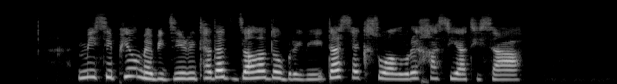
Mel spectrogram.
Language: Georgian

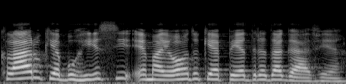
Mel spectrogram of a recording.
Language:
Portuguese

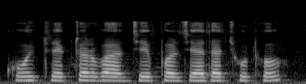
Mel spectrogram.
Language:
Magahi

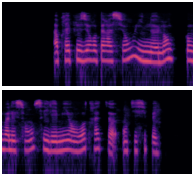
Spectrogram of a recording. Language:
French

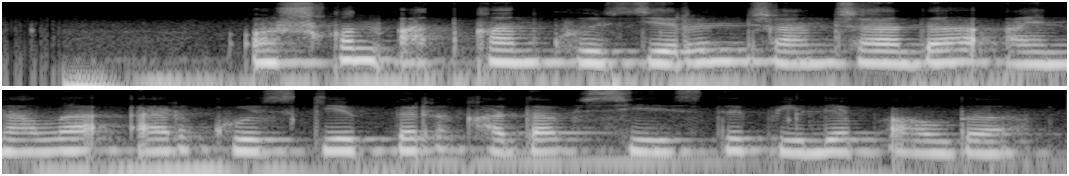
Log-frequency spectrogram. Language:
Kazakh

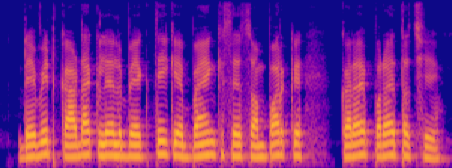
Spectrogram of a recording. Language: Maithili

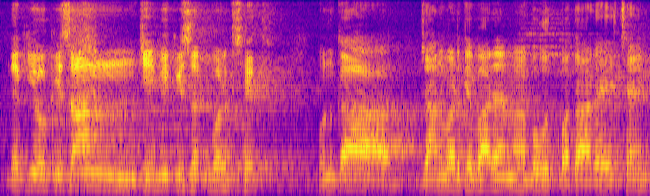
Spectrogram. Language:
Maithili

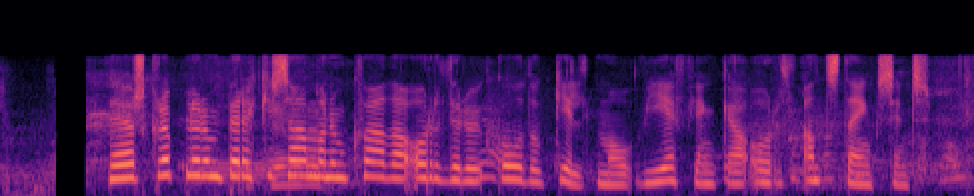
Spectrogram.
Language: Icelandic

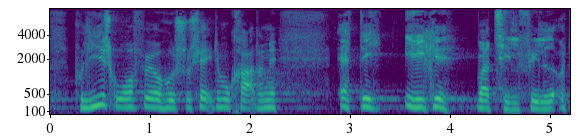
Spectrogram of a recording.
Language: Danish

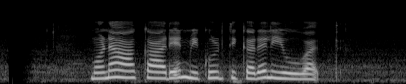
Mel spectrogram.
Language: Sinhala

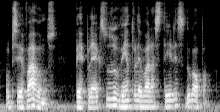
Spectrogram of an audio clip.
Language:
Portuguese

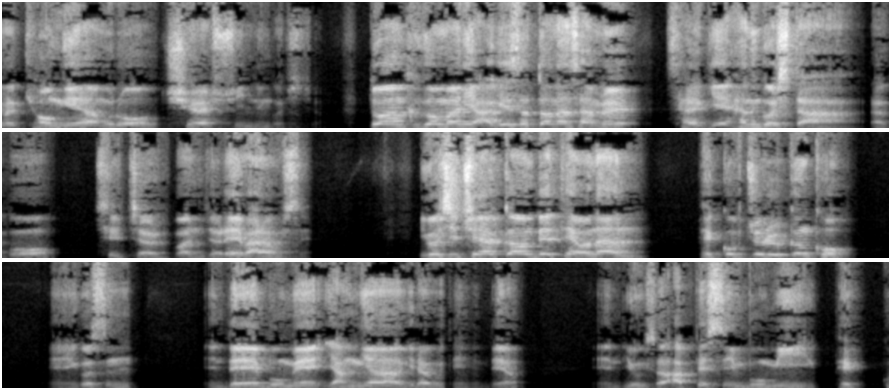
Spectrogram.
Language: Korean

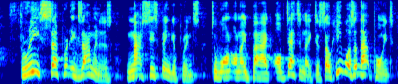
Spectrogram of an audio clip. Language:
English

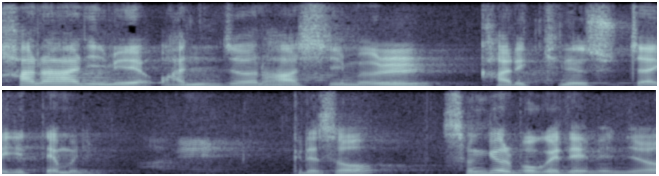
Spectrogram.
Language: Korean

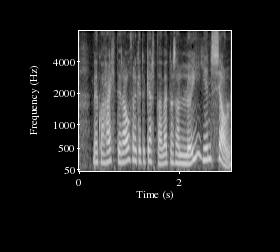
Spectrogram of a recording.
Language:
Icelandic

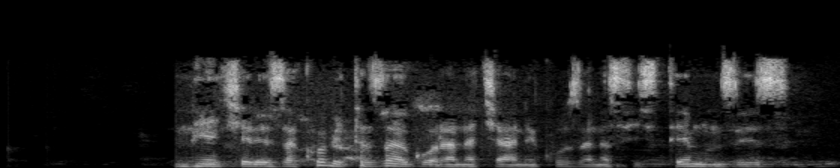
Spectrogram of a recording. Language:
Kinyarwanda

